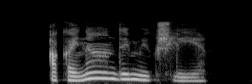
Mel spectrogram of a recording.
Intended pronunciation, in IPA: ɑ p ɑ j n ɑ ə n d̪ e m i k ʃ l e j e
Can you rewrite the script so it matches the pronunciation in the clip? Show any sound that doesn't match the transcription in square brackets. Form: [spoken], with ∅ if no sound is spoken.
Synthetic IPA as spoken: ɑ [k] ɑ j n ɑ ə n d̪ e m [y] k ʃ l [i] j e

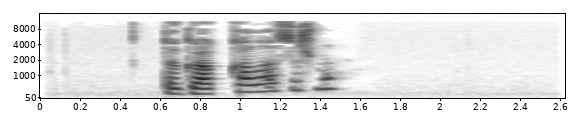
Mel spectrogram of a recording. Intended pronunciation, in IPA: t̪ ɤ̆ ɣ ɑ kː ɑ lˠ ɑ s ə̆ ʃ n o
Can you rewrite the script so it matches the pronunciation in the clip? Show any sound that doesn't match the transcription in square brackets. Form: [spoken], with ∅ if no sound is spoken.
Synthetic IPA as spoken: t̪ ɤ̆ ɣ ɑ kː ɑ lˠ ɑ s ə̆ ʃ [m] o

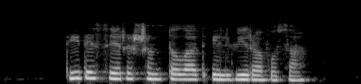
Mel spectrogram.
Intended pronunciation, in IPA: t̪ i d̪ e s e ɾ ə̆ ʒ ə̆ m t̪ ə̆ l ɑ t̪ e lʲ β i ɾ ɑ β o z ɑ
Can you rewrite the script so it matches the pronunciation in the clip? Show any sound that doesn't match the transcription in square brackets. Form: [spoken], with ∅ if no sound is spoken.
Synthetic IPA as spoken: t̪ i d̪ e s e ɾ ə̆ [ʃ] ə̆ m t̪ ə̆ l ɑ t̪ e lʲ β i ɾ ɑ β o z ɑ

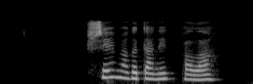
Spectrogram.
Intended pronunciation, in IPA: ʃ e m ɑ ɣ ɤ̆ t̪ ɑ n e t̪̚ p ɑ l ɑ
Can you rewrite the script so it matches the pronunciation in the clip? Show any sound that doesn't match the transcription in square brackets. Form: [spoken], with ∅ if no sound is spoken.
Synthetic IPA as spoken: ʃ e m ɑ ɣ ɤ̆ t̪ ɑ n e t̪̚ p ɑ l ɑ

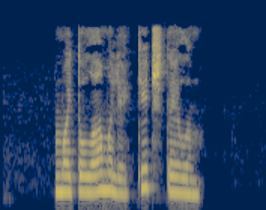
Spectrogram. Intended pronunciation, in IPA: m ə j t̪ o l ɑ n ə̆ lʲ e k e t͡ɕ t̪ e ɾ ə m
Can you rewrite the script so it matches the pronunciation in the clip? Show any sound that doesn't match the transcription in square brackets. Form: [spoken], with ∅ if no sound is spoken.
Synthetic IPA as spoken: m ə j t̪ o l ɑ [m] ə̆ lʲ e k e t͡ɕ t̪ e [l] ə m

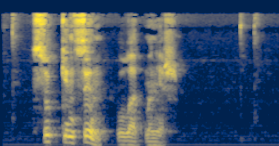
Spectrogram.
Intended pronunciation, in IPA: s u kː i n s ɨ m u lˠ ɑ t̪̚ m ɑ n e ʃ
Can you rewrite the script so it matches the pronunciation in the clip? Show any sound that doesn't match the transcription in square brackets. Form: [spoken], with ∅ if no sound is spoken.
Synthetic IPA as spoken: s u kː i n s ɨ [n] u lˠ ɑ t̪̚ m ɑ n e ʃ

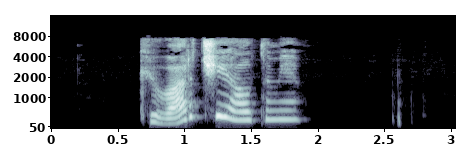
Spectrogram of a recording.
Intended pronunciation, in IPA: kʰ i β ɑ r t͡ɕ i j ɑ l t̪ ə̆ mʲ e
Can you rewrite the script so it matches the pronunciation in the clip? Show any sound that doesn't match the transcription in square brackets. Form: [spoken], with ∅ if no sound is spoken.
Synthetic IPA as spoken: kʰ [y] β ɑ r t͡ɕ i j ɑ l t̪ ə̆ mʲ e

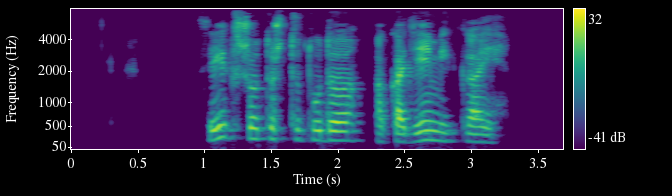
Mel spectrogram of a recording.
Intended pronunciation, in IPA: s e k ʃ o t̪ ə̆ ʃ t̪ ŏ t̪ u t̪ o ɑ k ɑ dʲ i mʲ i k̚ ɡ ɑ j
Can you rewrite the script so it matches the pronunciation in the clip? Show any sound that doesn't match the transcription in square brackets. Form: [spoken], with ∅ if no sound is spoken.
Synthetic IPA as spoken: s e k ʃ o t̪ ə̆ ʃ t̪ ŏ t̪ u [d̪] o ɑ k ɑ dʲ [e] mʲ i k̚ ɡ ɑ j

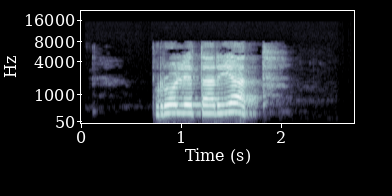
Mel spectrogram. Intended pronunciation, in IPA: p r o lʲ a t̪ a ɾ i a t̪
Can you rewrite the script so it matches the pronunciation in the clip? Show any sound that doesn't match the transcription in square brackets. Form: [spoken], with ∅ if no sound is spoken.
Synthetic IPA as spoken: p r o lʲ [e] t̪ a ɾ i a t̪

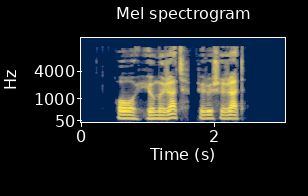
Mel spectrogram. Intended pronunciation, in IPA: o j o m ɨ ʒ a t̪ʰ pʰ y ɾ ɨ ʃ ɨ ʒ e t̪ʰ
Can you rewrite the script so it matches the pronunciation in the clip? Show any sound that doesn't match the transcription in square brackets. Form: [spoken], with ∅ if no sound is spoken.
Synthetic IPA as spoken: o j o m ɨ ʒ a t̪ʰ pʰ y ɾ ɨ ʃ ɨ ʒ [a] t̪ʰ

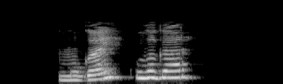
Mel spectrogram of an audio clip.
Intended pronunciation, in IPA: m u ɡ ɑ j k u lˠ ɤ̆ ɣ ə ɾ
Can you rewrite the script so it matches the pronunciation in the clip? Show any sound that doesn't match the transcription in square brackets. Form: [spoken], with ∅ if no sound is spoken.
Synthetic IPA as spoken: m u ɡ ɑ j k u lˠ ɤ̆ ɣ [ɑ] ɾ

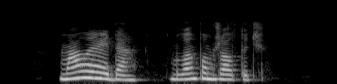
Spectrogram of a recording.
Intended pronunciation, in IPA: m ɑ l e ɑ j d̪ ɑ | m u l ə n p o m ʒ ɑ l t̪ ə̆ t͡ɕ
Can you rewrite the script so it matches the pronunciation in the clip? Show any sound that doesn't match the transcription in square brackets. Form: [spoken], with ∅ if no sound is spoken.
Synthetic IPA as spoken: m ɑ l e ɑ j d̪ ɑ | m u l [ɑ] n p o m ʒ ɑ l t̪ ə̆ t͡ɕ

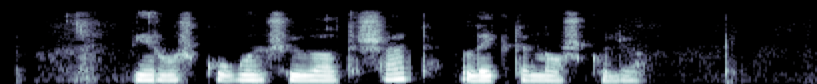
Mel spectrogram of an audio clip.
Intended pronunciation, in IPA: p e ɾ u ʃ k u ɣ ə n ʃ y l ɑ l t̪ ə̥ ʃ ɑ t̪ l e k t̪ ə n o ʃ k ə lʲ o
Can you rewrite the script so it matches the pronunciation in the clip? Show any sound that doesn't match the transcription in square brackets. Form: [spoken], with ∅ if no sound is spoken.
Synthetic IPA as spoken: p e ɾ u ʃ k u ɣ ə n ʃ y l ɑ l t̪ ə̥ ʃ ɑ t̪ l e k t̪ ə n o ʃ k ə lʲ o

